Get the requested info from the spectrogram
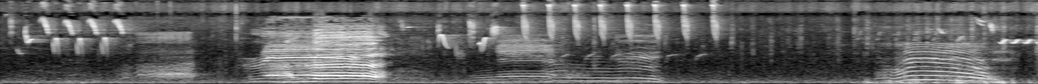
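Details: Cows among friends in green rice fields; three moos, the first loud and broad, the second softer with sliding pitch, the third rising then falling, amid bird chirps.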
